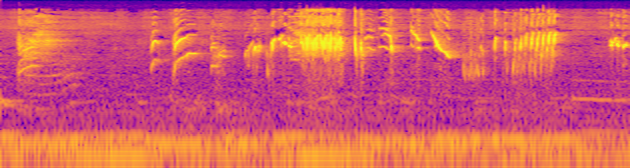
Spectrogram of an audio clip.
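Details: Energetic female canary song: quick upward-swept chirps, a buzzy trilled burst and tumbling high twitters, phrases packed closely together, with a low background hum.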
